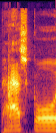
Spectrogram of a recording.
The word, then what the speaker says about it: Paschal: They started Kai Bowman and Paschal, and it is Paschal, by the way. I was right on that pronunciation.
